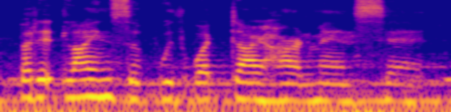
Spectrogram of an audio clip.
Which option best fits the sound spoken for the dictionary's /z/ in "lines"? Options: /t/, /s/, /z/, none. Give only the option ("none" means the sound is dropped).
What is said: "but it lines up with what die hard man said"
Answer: /z/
